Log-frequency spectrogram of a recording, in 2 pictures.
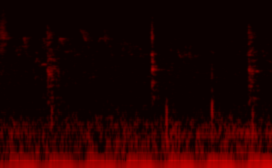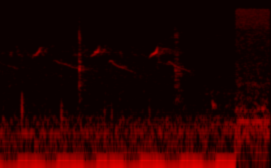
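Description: Faint quiet ambience with a low steady hum and scattered light ticks, broken by several short, falling bird chirps a few seconds in. It all cuts off just before the end.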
